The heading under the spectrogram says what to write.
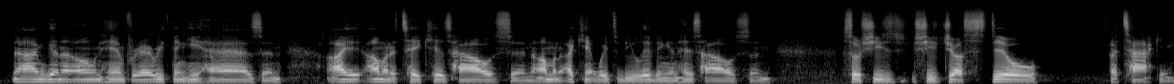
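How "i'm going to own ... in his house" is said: usual speaking voice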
